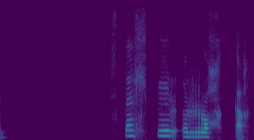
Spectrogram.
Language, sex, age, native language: Icelandic, female, 9, Icelandic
